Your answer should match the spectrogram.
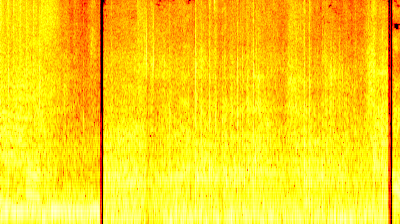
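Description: Skateboard wheels rolling on a concrete skatepark with board clatter, with voices behind. The sound cuts out abruptly twice, about a second and a half in and just before the end.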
